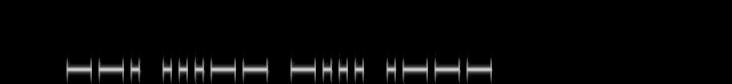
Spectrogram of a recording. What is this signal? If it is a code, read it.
Morse code, heard as a keyed tone, about 15 wpm, 700 Hz. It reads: G3BJ
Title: DXCC-100 Call Signs - 4 Characters - Repeated 2x - 15wpm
